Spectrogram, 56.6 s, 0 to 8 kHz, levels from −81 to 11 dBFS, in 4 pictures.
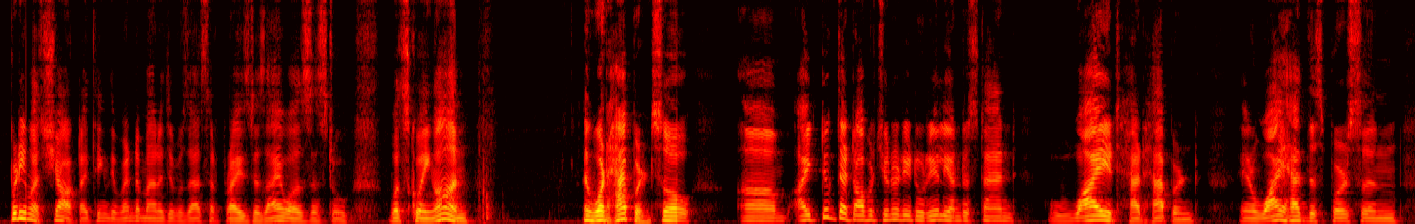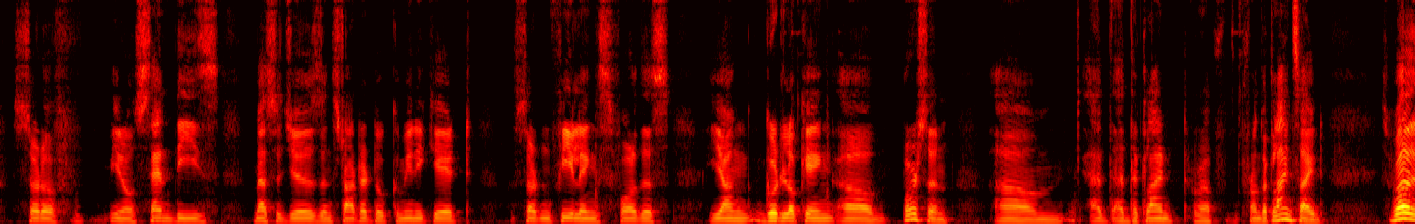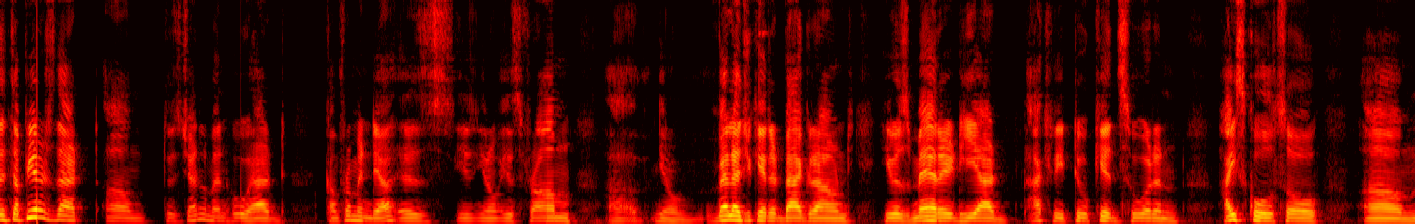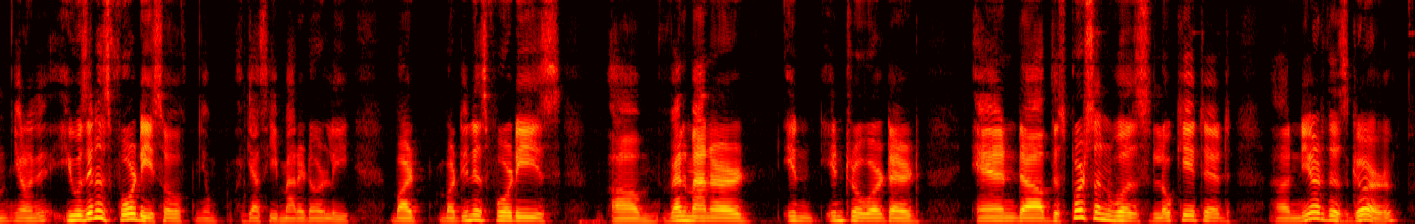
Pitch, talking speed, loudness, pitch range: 125 Hz, 155 wpm, -26 LUFS, 115-140 Hz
